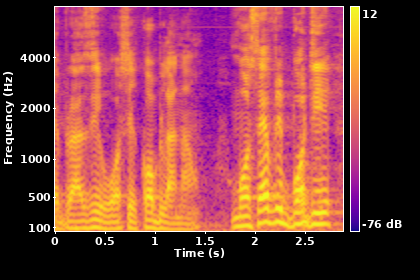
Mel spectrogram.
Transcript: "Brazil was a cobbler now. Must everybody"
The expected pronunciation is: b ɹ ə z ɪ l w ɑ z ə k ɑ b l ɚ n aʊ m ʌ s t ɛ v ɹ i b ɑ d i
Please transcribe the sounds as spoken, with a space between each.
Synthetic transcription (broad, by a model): b ɹ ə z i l w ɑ s ə k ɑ b l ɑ n aʊ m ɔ s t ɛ v ɹ i b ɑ d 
